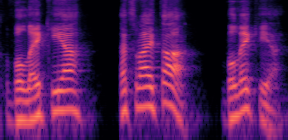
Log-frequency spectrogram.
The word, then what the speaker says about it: Wallachia: Wallachia, like the in Polish, Slovak, and like a lot of Slavic tongues, the W is pronounced with a V, and a V is pronounced like a W.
